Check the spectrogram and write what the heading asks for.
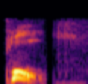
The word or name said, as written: peek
